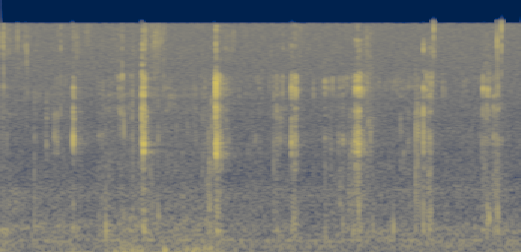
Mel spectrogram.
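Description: A person chewing sushi rolls with the mouth closed, picked up close by the microphone: a string of short wet clicks of the mouth about every half second.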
